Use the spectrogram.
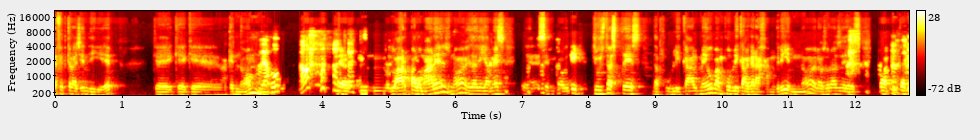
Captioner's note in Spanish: risas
